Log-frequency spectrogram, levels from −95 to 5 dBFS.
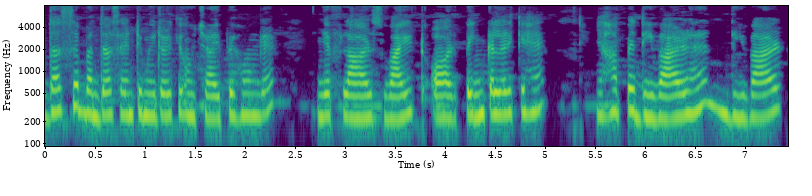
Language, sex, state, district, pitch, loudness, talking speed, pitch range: Hindi, female, Bihar, Samastipur, 250 Hz, -15 LUFS, 180 wpm, 235-275 Hz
